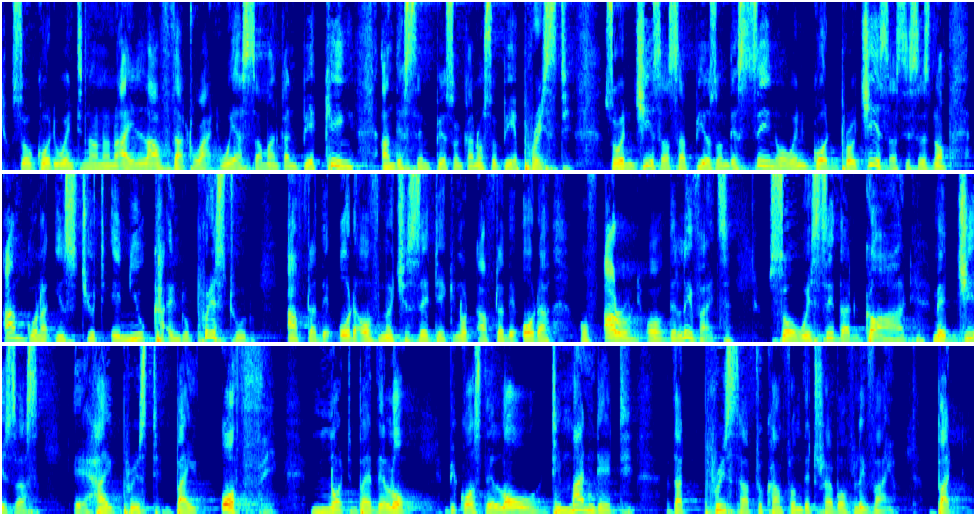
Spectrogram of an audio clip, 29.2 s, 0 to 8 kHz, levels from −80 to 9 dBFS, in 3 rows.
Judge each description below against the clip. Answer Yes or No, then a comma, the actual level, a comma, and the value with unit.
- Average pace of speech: Yes, average, 190 wpm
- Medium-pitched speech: Yes, medium, 160 Hz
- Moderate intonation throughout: Yes, average, 4.0 semitones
